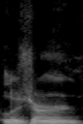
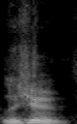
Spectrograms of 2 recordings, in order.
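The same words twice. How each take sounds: First: The word is said with an R-like sound. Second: The word is said without any R sound. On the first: This is how outsiders say it. "these other people around the world call it Lejeune for some reason" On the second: This is how the locals say it. "We call it Lejeune"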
